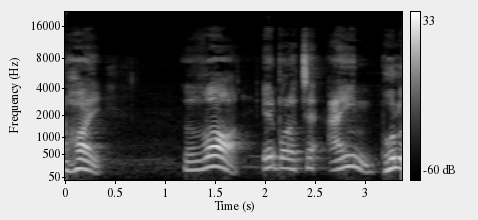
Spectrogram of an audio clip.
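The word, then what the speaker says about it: عين: আইনের জায়গায় হামজা এনে উচ্চারণ করা যাবে না। আইন উচ্চারণ করতে হবে।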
